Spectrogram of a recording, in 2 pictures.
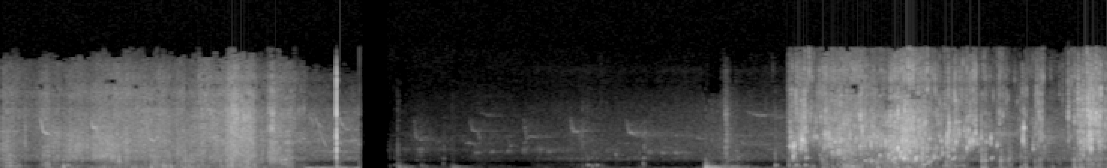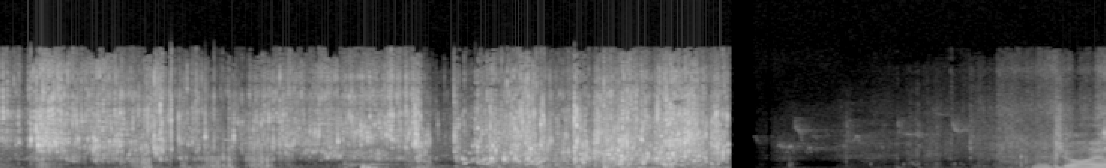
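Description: Water splashes and trickles over a landed fish laid out on the bank, in bursts between stretches of talk, with handling noises mixed in.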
